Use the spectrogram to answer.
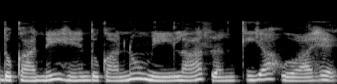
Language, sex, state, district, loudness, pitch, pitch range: Hindi, female, Chhattisgarh, Sukma, -16 LUFS, 185 Hz, 180-205 Hz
